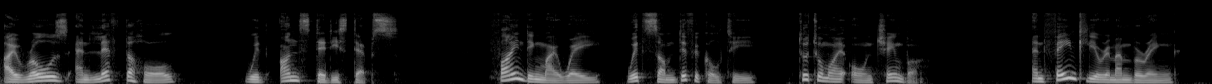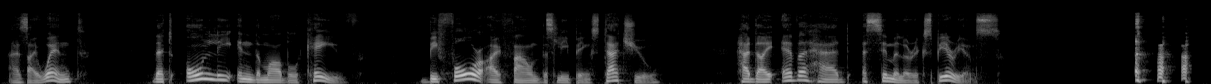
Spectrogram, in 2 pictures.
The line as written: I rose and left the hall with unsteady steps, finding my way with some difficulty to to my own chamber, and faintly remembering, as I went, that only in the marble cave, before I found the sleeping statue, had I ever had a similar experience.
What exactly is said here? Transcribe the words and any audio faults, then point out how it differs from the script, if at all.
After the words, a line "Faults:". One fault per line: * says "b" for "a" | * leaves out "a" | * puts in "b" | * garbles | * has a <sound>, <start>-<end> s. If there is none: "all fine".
I rose and left the hall with unsteady steps, finding my way with some difficulty to to my own chamber, and faintly remembering, as I went, that only in the marble cave, before I found the sleeping statue, had I ever had a similar experience.
Faults:
* has a laugh, 23.5-24.0 s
